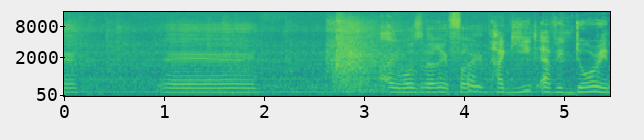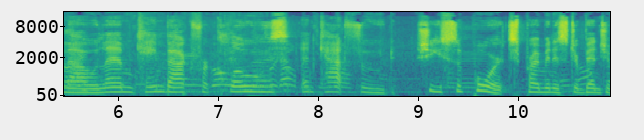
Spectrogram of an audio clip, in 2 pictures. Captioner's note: speaking alternate language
